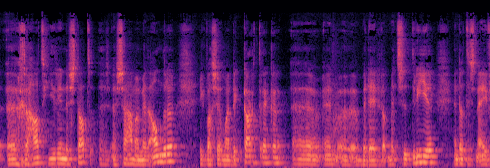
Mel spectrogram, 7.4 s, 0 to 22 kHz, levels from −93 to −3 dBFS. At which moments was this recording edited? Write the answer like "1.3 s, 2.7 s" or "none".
1.7 s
